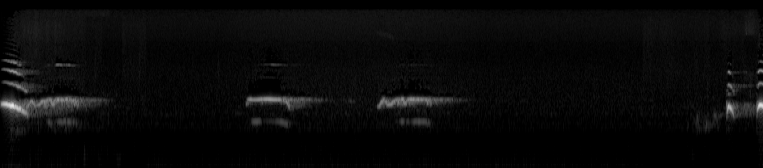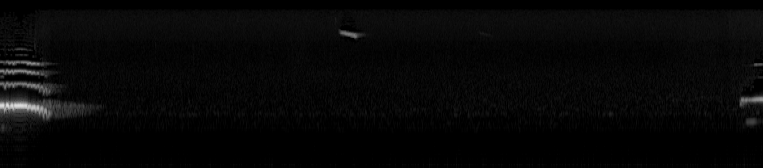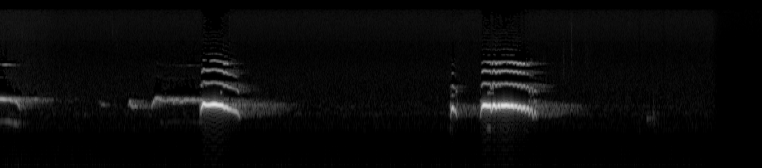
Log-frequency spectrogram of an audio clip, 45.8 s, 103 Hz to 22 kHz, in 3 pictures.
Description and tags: A stereo field-recording of two male Tawny Owls (Strix aluco) hooting; one in the distance and the other much closer, there is another bird that chirps as well. The reverb is natural from the surrounding hills, not processed. Rode NT4 > FEL battery pre-amp > Zoom H2 line in
bird, birds, field-recording, hoot, hoots, owl, owls, stereo, strix-aluco, tawny-owl, xy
